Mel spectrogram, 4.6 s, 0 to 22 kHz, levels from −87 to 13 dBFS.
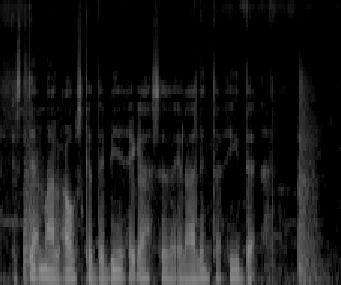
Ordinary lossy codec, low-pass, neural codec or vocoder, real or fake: none; none; none; real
